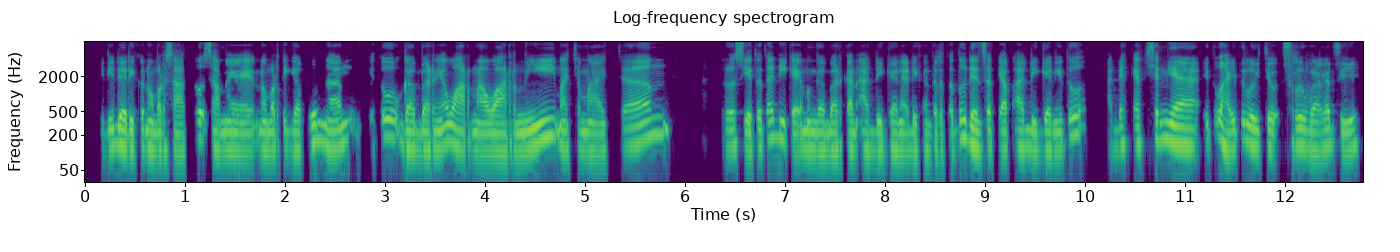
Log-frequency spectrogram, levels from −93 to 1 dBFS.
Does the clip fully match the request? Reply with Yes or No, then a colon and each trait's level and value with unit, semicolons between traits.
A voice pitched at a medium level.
No: low, 120 Hz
